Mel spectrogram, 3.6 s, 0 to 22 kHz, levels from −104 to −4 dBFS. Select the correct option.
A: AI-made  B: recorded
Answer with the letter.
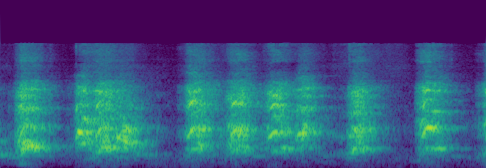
A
